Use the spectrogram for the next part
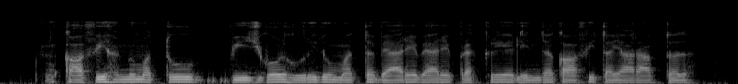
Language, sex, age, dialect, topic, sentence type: Kannada, male, 18-24, Northeastern, agriculture, statement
